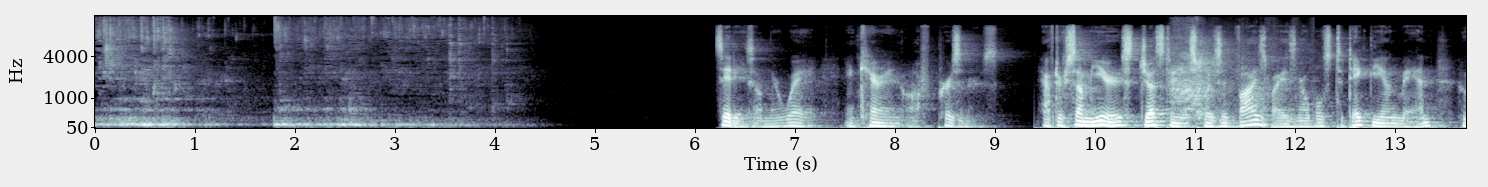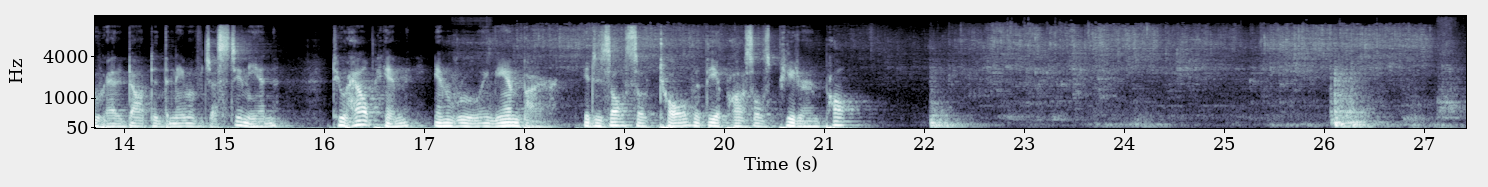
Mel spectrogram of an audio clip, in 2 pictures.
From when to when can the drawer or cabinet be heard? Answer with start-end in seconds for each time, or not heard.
not heard.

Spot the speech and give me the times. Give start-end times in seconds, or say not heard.
6.2-21.2.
